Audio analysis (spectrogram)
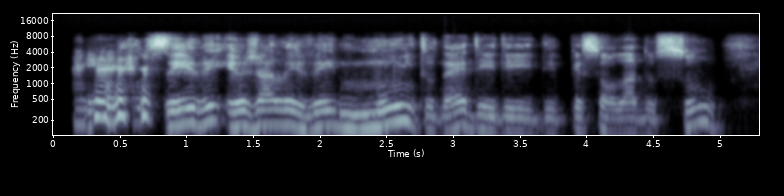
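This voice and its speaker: This man talks very slowly in a fairly high pitch, with a dark, mellow tone and very wide pitch swings. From Pernambuco, Brazil. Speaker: journalist. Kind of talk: casual chat.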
